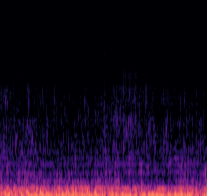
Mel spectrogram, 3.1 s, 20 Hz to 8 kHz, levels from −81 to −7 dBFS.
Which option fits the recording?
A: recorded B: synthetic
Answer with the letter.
B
